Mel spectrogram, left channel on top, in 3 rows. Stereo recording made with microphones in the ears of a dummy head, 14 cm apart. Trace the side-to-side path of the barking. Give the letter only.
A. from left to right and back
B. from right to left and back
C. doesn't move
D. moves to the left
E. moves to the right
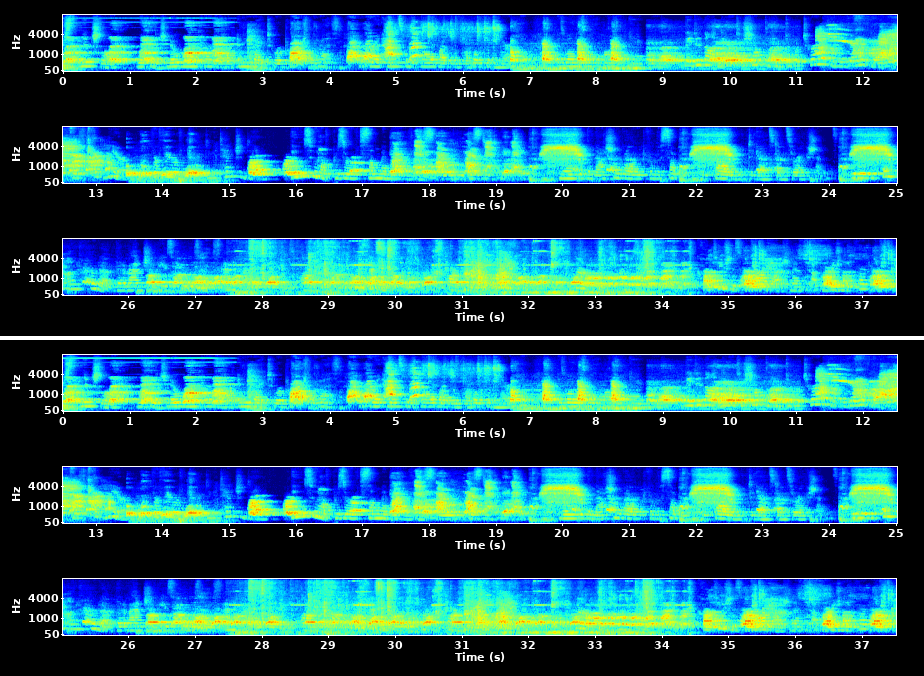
E.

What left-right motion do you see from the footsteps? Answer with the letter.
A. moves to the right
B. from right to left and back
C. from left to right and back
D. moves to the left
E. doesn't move
B.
